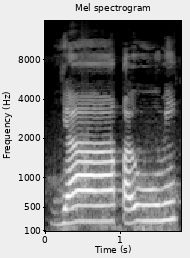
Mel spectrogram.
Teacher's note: یا کو میں نے لمبا کیوں کیا کیونکہ یہ کھڑا زبر ہے اور اس کو ایک الف کے برابر لمبا کرنا ہے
